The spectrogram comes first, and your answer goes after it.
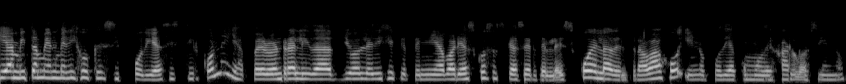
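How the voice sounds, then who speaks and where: A woman talks in a high pitch with ordinary pitch variation and hardly any pauses. The sound is dry and close, with no echo. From Mexico, Guadalajara, Jalisco. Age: 20s. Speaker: church member giving testimony. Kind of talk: testimony. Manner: hesitant, with frequent fillers.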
